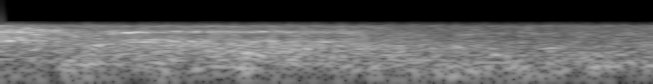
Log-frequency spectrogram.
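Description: Faint high-pitched screams from riders at the top of a tall tower thrill ride, heard about half a second to a second in over steady background noise.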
